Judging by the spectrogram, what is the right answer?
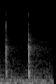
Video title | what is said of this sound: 864. Basic Trimming for Beginners with Hsin-Chuen Lin~ Class Demo at Palo Alto Art Center | you can hear by tapping on it. Hear the sound. The thinner the pitch sounds higher.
